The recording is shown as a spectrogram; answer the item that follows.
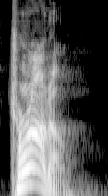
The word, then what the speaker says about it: Toronto: But they don't pronounce that second T. It's just Toronto.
